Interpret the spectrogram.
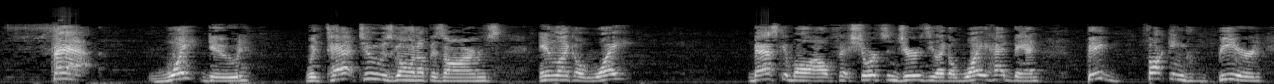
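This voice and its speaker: A man hosting a podcast in casual chat, excitable and rambling, swearing freely with bursts of enthusiasm. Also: high-pitched, slow pace, breathy edge, highs cut off. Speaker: podcast host.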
